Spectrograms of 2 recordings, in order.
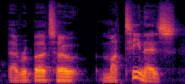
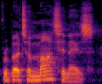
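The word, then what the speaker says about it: Roberto Martínez: not more for years the Roberto Martinez as it's actually pronounced was called Roberto Martinez in the UK when he was Everton um manager I don't know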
